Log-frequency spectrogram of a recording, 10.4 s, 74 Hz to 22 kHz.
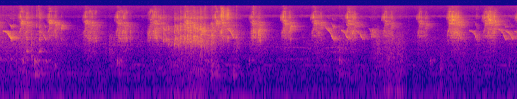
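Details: Sparrow family being fed, June 2020: rapid, insistent high chirping, notes tumbling over one another about every half second, one brief harsher squawk mid-way, steady and loud throughout.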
